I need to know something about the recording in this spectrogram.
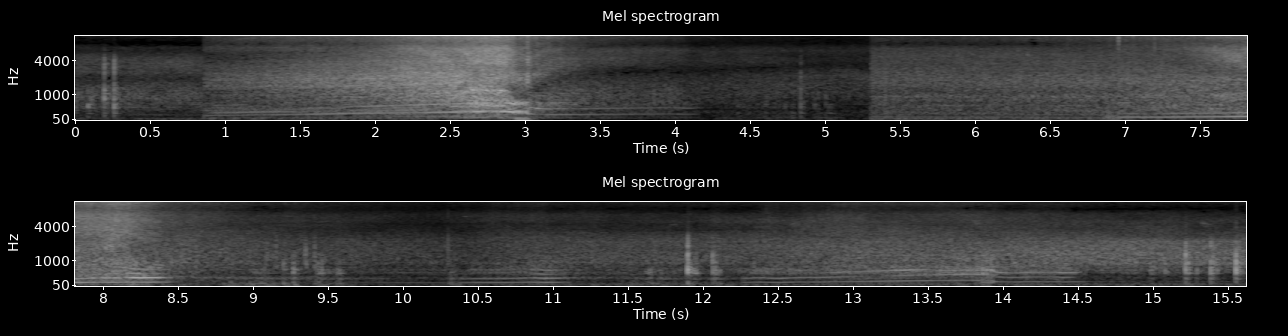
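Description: A sports car engine roars loudly as a car accelerates past.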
